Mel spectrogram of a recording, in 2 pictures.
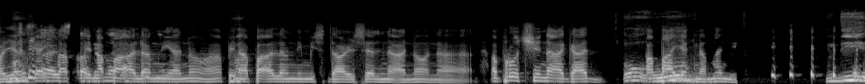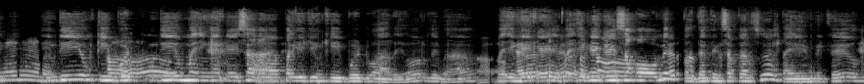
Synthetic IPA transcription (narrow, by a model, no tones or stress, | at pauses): ʔojankɐɐpɪnapɐʔɐlamniʔɐno̞hapɪnnaːpɐʔɐlamnɪmisd̪aɹsɛlnɐʔɐno̞nɐ̰ʔɐpɾot͡ʃɲʊnɐʔɐɡad̪̚ | ʔoːʔpɐopaːjɐɡ̚nɐmanɛ | hɪd̪ihɪnd̪ijʊŋkiboɾd̪̚hɪnd̪ijʊŋmɐʔɪŋɐjkɐjosɐpɐɡiɡɪŋkiːboɹd̪waɾjoɾd̪ɪba | mɐʔɪŋajkɐjmɐʔɪŋajkɐjosɐkoːmɛn̚pɐɡ̚d̪ɐt̪ɪŋsɐpɛɾsonalt̪ɐjɛmɪkːɐjo̞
